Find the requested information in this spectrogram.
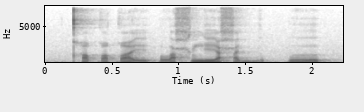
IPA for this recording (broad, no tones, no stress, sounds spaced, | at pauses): qʰ ʊ qʷ ə qʷ ɪ | lˠ ə ħ ŋ ɪː ħ ɪ d b ə pː ʊ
